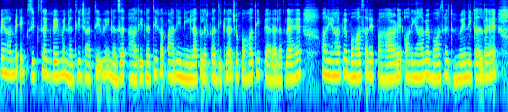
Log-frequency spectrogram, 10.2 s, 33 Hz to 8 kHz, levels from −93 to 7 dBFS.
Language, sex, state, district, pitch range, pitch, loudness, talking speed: Hindi, female, Uttarakhand, Tehri Garhwal, 180-200 Hz, 190 Hz, -29 LUFS, 265 wpm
